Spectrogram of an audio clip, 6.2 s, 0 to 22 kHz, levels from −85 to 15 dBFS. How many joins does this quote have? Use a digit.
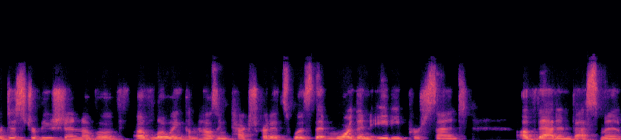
0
